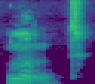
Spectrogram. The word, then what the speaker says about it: Mund: But the D being on the end of the syllable is being pronounced hard. Mund.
